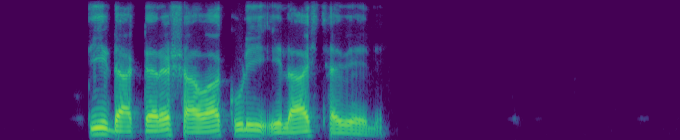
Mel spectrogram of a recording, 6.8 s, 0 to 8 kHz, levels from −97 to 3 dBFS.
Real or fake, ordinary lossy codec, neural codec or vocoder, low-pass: real; Opus, 32 kbps; none; 7.2 kHz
